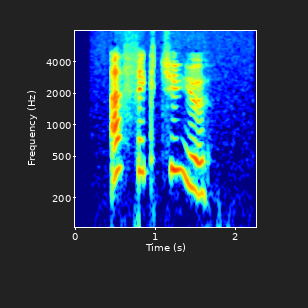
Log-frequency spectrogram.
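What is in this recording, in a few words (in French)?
"Affectueux", French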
